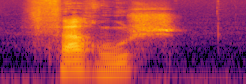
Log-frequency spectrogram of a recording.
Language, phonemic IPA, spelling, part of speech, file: French, /fa.ʁuʃ/, farouche, adjective, Fr-farouche.ogg
- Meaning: 1. wild, shy of humans 2. shy, unsociable, retiring, hesitant 3. distant, unapproachable 4. stubborn, intransigent 5. savage, dangerous, fierce 6. staunch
